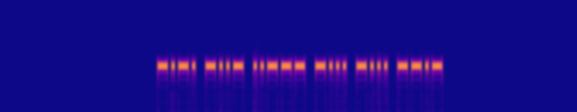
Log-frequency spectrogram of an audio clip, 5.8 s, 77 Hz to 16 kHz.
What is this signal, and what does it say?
Morse code, heard as a keyed tone, about 36 wpm, 700 Hz. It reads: CX2BBQ
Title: DXCC-100 Call Signs - 6 Characters - 35wpm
